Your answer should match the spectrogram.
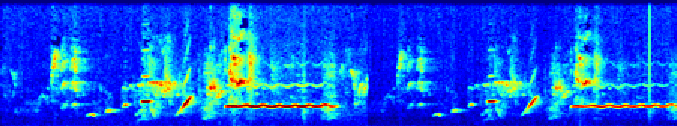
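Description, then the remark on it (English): A cockatiel named Cleopatra, from Australia, whistles the first part of Caprice Viennois: a short melodic phrase of clear, sliding notes ending in a long held tone, then repeats it. The whistling is fairly loud and alone. “Cockatiels make fine talkers and excellent whistlers.”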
